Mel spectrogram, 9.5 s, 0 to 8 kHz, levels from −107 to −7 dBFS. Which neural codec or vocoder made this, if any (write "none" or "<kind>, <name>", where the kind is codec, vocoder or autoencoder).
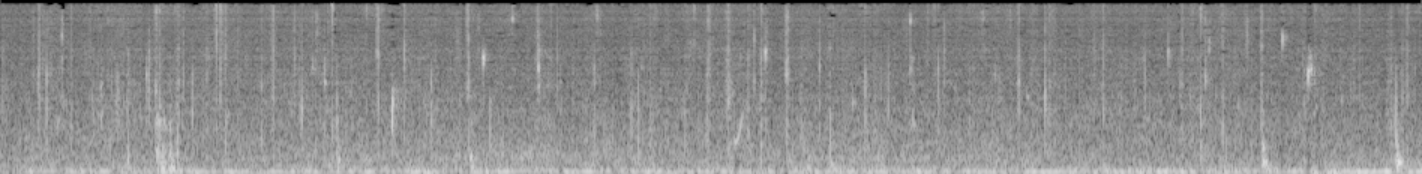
codec, DAC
